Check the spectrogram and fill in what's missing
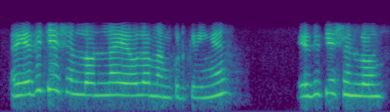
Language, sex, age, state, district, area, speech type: Tamil, female, 18-30, Tamil Nadu, Vellore, urban, conversation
